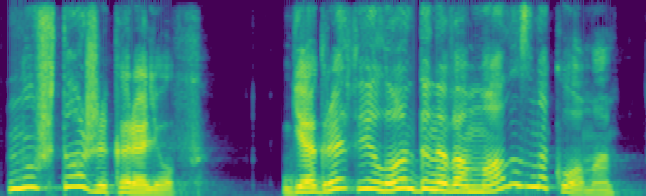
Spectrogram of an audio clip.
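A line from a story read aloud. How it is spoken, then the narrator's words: Sweet angelic question. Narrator (Russian): Алла Сергеевна спросила ангельским голосом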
